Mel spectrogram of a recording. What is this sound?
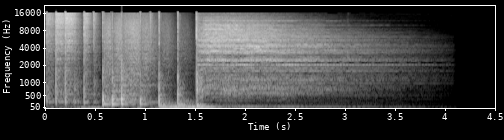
dnb drumloop end 2bars 160bpm
DnB acoustic drumfill/ending, 2 bars at 160bpm.
Originally played/recorded in 140bpm with one mic only (Rode NT1A)
Processed to give it a trashy and agressive vibe.
drumloop, n, 160bpm, drums, drum-loop, dnb, groove, rhythm, breakbeat, drum, break, drumgroove, bass, beat, loop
